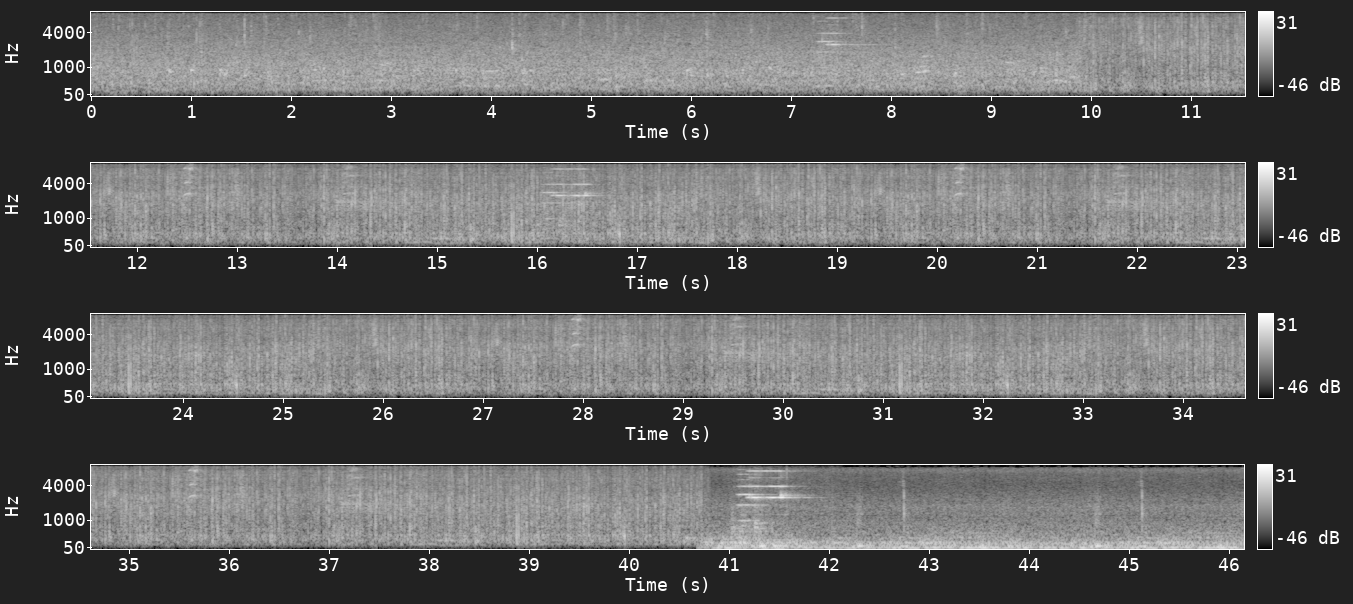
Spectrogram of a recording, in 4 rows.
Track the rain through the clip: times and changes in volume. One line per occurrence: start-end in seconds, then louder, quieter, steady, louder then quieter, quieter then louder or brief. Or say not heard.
0.0-46.1 steady.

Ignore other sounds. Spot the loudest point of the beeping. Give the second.
41 s.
